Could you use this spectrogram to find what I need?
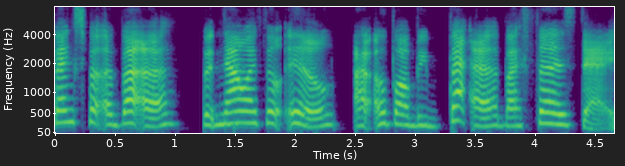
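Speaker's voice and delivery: attempted British accent. Speaker announcing they're becoming British, then trying a British accent. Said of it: "I'm becoming British".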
